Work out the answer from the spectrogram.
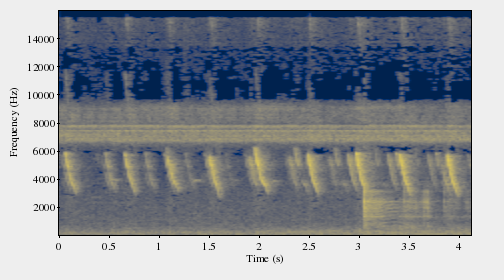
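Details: Morning birdsong of quick downward-slurred chirps given about twice per second, fairly evenly spaced, with a brief rustling burst midway and a steady high hiss running throughout.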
